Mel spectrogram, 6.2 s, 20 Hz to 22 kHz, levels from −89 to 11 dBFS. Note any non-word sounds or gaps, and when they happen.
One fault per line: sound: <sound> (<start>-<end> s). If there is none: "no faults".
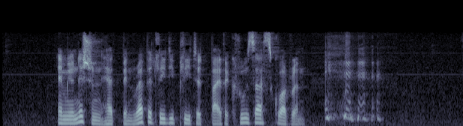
sound: laugh (4.3-5.1 s)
